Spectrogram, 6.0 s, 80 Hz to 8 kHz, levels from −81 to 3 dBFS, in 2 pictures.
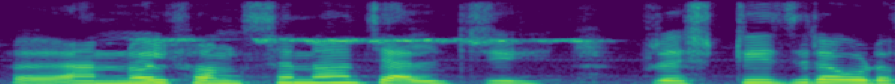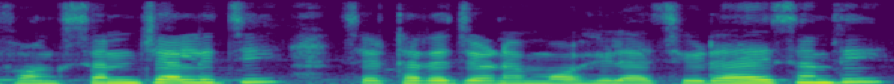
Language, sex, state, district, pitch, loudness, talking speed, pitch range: Odia, female, Odisha, Khordha, 240 Hz, -16 LUFS, 130 wpm, 215-265 Hz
